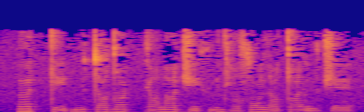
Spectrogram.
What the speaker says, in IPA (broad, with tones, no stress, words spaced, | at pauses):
ʌ˦˥tːe˩ ɓu˩˥ to˩˥ dˤu˦˥kːɛ˩˥ðˤɛ˦˥ t͡ʃe˩xɯ˩˥dʱe˩sˤo˦˥ li˩ tˤʌ˦˥lu˩ t͡ʃɛ˩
